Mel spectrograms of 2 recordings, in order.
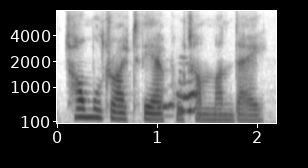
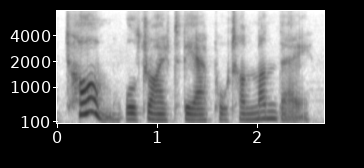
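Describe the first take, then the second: First: No word carries extra stress; the tone is neutral. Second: The word Tom carries the strong stress. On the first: It answers no particular question. "in a very neutral tone of voice without any sentence stress" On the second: It is Tom, and nobody else, who will go. "I stress the word Tom"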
